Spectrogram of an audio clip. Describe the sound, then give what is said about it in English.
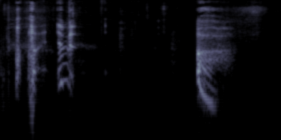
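A few brief throaty vocal noises, then after a pause a single short, loud burp with a falling, gravelly tone, the burp of the character Dungfang as he starts to stir. “Oh, Dungfang burps?”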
